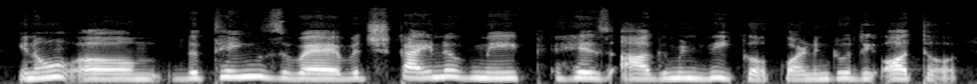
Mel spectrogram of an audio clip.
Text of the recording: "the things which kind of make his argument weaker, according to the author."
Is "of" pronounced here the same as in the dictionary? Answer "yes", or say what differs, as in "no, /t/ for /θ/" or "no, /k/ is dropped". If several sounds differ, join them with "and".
yes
